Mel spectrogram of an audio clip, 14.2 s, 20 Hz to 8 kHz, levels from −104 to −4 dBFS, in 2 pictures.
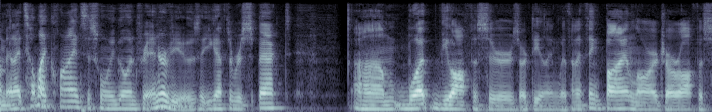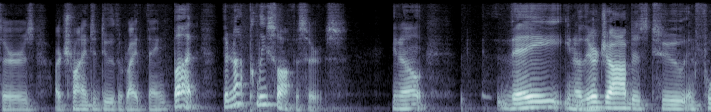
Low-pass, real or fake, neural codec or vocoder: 7.2 kHz; real; none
